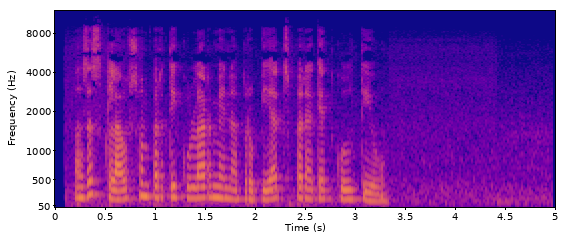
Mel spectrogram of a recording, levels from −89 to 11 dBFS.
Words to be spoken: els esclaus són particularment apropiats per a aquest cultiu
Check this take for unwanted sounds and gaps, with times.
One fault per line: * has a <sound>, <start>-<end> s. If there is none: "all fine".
all fine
